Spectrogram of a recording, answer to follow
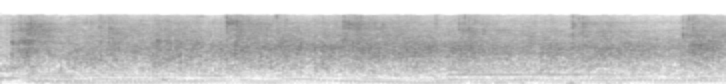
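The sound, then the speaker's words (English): A large crowd claps steadily for several seconds, a dense, continuous wash of applause over low sustained musical tones. “I thought you would clap if it's okay.”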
